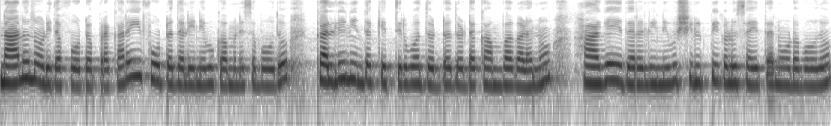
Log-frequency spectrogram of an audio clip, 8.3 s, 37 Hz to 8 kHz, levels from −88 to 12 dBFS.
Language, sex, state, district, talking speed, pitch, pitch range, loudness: Kannada, female, Karnataka, Bellary, 130 wpm, 230 Hz, 220-255 Hz, -16 LUFS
